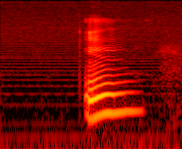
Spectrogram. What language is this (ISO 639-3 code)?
nor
